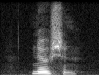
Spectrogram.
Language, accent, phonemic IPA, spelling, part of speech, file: English, US, /ˈnoʊʃən/, notion, noun, En-us-notion.ogg
- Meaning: 1. Mental apprehension of whatever may be known, thought, or imagined; idea, concept 2. A sentiment; an opinion 3. Sense; mind 4. An invention; an ingenious device; a knickknack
